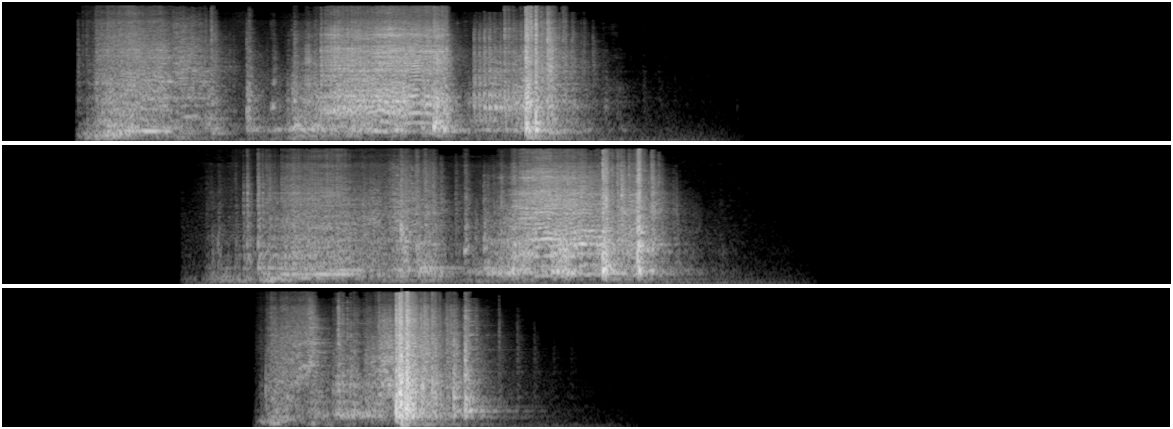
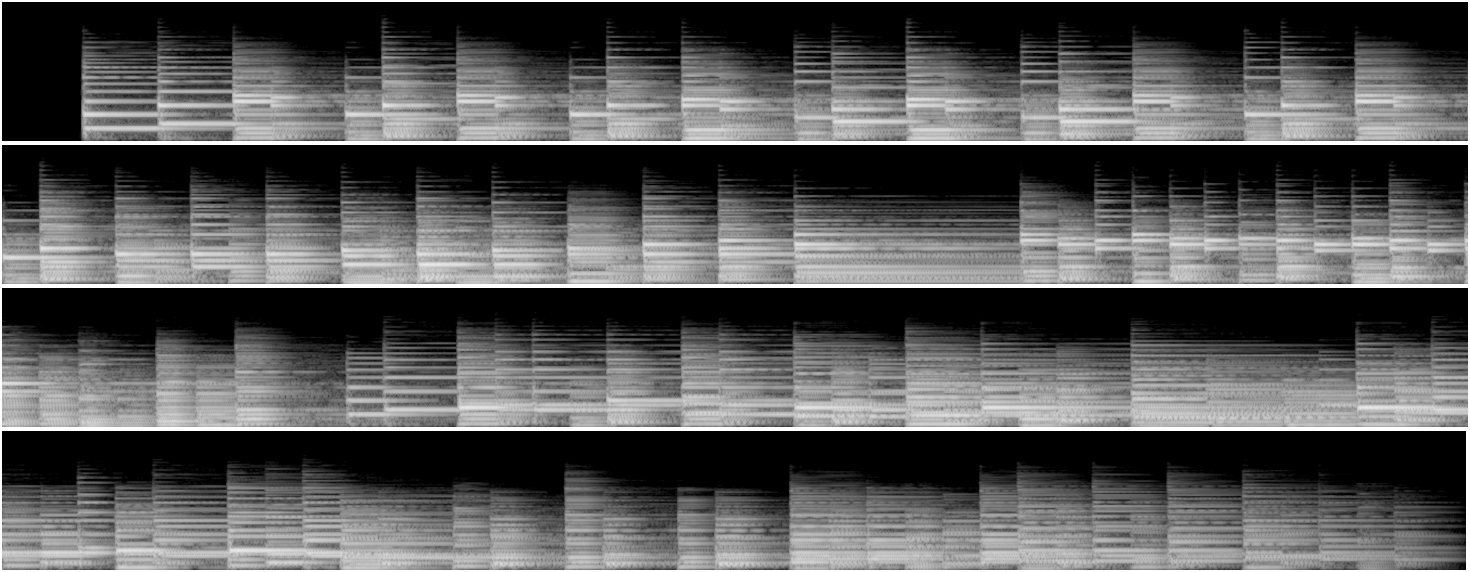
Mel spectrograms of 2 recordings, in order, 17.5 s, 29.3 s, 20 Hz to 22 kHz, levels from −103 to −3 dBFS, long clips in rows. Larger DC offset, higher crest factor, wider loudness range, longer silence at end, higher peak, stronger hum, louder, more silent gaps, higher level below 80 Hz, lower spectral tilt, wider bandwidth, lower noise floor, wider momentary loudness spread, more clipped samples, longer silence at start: neither; first, 30 dB vs 18 dB; first, 15 LU vs 5 LU; first, 3.4 s vs 0.25 s; first, 0 dBFS vs -4 dBFS; neither; about the same, -23 LUFS vs -22 LUFS; first, 3.70-6.73 s, 9.91-12.94 s vs none; second, -72 dBFS vs -48 dBFS; second, -0.5 dB/octave vs -8.5 dB/octave; first, 19.5 kHz vs 6.8 kHz; first, -78 dBFS vs -44 dBFS; first, 20 LU vs 9 LU; neither; about the same, 0.4 s vs 0.4 s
